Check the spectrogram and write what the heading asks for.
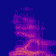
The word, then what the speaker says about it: lawyer: pronunciation of awogalo lawyer I know a lot of people have uh some some issues with this with this pronunciation especially with the w and the Y sound okay says this is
